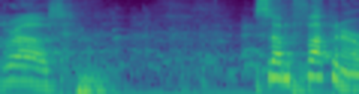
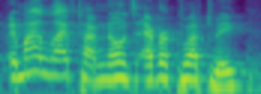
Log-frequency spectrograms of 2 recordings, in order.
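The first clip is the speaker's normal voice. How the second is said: usual speaking voice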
